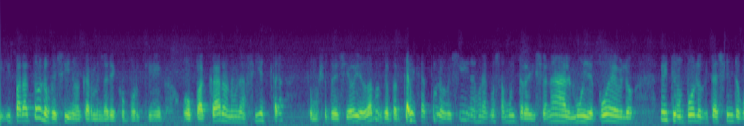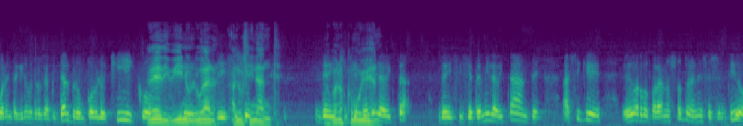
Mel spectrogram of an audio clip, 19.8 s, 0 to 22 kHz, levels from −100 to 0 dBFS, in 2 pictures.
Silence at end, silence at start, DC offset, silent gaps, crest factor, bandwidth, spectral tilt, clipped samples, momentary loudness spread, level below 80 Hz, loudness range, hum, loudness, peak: 0 s; 0 s; under 0.1%; none; 20 dB; 5.2 kHz; -10 dB/octave; under 0.1%; 11 LU; -58 dBFS; 3 LU; none; -25 LUFS; -4 dBFS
